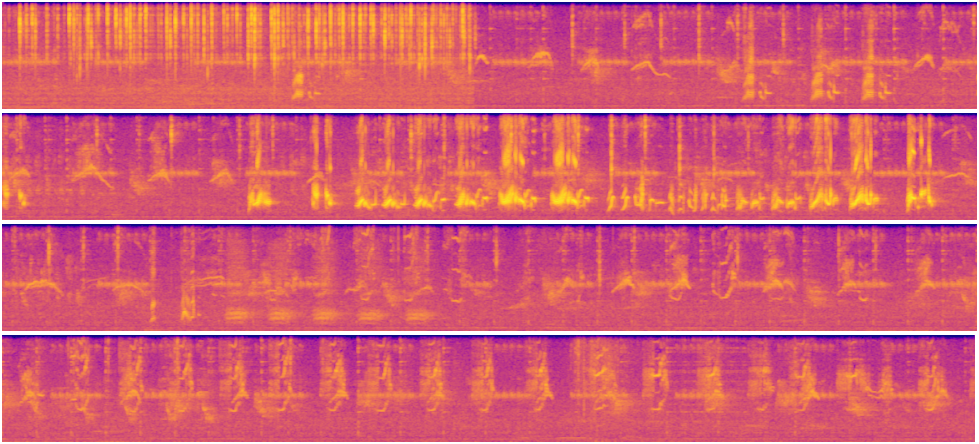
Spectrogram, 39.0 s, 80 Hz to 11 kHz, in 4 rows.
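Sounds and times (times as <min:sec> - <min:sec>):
faint high tone with chirps: 0:00.0 - 0:10.0
chicks squawking: 0:00.0 - 0:38.9.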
